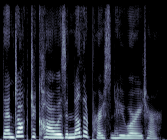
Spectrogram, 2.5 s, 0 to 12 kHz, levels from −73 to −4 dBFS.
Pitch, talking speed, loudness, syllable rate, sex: 250 Hz, 215 wpm, -17 LUFS, 5.5 syllables/s, female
